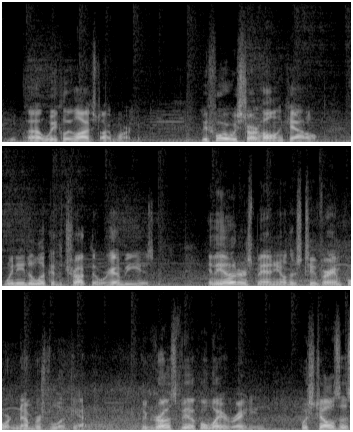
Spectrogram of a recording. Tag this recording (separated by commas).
Music, Speech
